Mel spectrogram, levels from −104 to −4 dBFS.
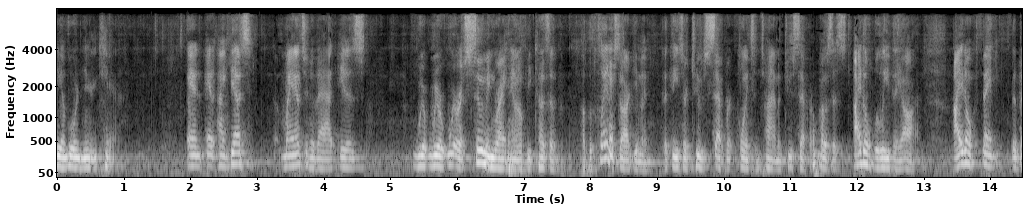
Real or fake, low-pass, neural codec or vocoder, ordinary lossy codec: fake; 7.2 kHz; codec, 24 kHz, 3 kbps, HILCodec; AAC, 32 kbps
